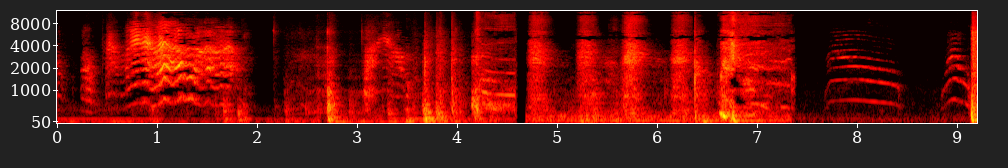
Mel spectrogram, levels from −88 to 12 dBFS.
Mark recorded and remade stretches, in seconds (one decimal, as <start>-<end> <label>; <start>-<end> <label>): 0.0-2.5 recorded; 2.5-3.2 remade; 3.2-9.2 recorded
